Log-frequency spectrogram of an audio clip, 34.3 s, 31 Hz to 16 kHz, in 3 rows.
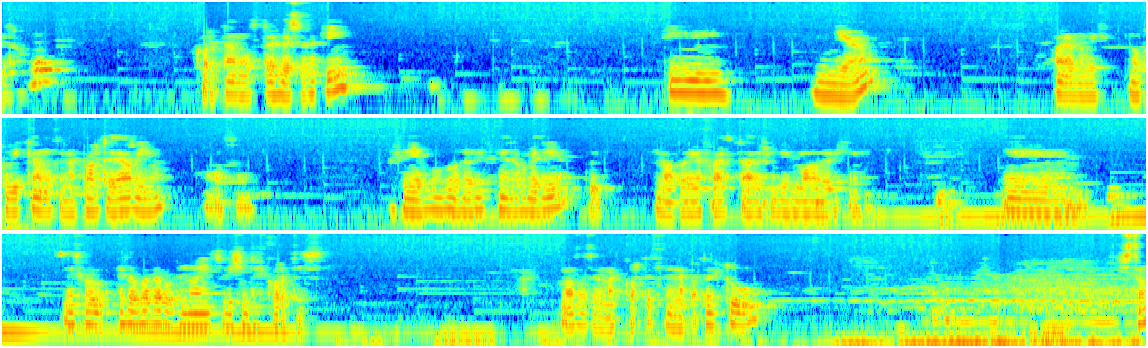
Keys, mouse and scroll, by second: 1.8 ctrl+r, 5.1-6.1 middle drag, 7.6-11.7 middle drag, 11.3-12.1 scroll up 1, 12.1-13.4 middle drag, 13.4-17.1 drag, 17.1-19.1 middle drag, 18.6-20.6 drag, 20.1 middle click, 20.6 middle click, 21.3 Tab, 22.5-23.8 middle drag, 23.6 ctrl+r.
